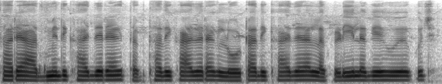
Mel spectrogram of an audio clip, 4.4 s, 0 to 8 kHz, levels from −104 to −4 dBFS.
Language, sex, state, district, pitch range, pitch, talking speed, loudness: Hindi, male, Uttar Pradesh, Lalitpur, 145-150 Hz, 150 Hz, 285 wpm, -14 LUFS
